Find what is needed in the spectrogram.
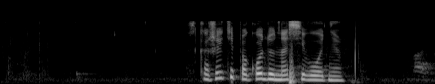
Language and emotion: Russian, neutral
